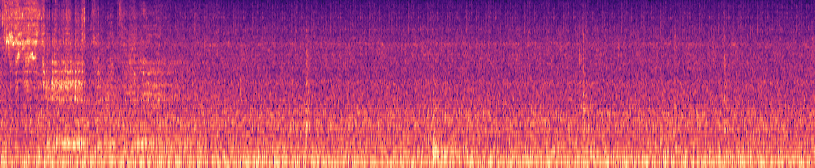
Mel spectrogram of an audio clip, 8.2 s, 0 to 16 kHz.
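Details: 2007 Dodge Ram 5.7 HEMI V8 idling while warming up after a water pump replacement; 140°F at the thermostat, coolant still purging air, no leaks. Steady, even, smooth low rumble with no knocks or squeals. Normal idle.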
